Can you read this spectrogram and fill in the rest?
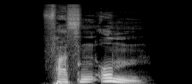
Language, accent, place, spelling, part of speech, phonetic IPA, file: German, Germany, Berlin, fassen um, verb, [ˌfasn̩ ˈʊm], De-fassen um.ogg
- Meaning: inflection of umfassen: 1. first/third-person plural present 2. first/third-person plural subjunctive I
